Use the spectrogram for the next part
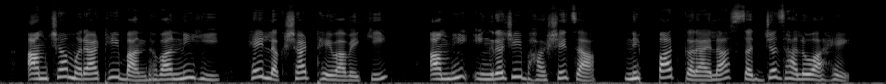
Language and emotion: Marathi, neutral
